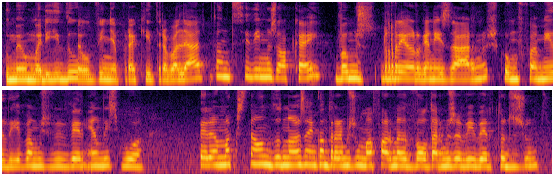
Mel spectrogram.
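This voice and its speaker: A woman giving a calm, matter-of-fact account in a documentary interview. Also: medium pitch, fairly quick, background noise.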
